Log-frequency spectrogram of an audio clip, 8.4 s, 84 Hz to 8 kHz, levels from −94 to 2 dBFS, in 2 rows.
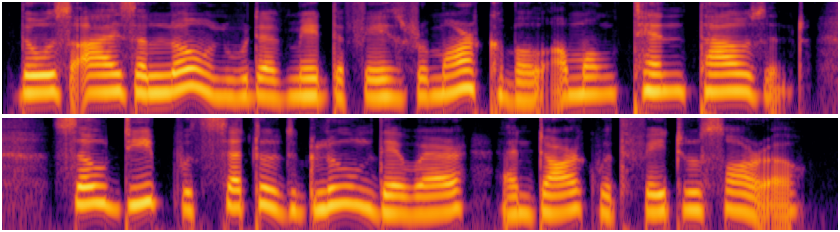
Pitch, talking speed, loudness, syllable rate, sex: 195 Hz, 170 wpm, -18 LUFS, 4.8 syllables/s, female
